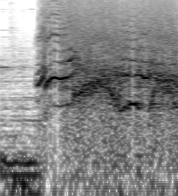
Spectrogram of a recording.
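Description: A very loud, high-pitched scream that wavers and slides in pitch, cutting in about half a second in over music with a low bass line.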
